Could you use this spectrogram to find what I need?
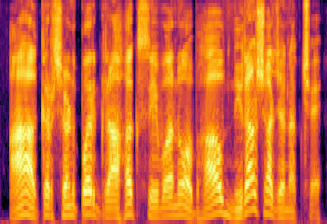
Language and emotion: Gujarati, disgusted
